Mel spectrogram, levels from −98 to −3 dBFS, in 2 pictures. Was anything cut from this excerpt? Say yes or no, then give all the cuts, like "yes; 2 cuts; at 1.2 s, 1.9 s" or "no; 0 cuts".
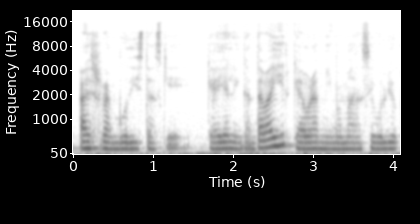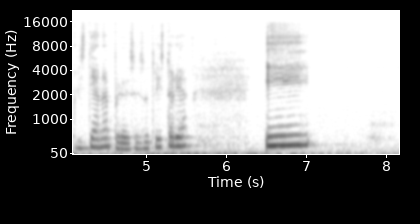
no; 0 cuts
